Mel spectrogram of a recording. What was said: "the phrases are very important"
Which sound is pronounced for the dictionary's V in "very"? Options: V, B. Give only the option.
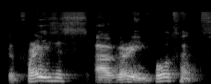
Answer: V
